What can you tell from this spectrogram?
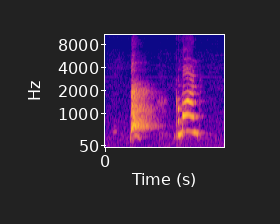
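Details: Household puggle reacting to a pug image on a beach towel with two barks, the first rough and noisy, the second higher and more tonal with a whining edge; a person is speaking nearby.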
